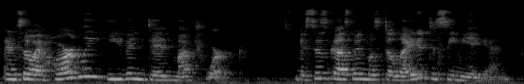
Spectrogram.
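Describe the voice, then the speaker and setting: Higher-voiced woman reading aloud, echoey room. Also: big pitch swings, moderate pace, a bit bright. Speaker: children's story reader. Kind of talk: expressive storybook read-aloud. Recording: echoey room, distant mic, faint noise.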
